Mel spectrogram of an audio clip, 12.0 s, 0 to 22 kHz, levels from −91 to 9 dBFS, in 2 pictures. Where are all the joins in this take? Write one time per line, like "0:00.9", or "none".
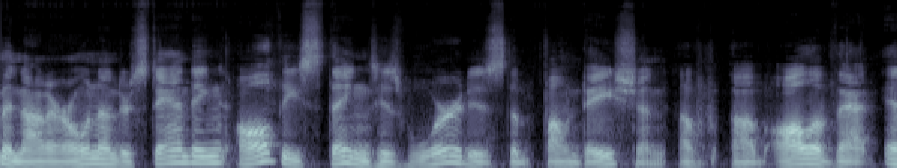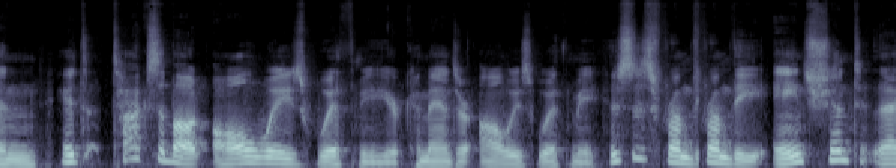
0:04.5
0:06.3
0:10.0
0:10.6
